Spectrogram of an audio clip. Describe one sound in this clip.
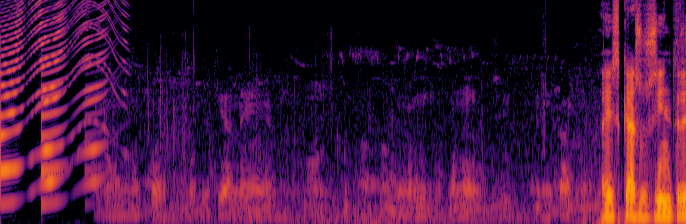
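A man talks calmly at a distance outdoors.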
